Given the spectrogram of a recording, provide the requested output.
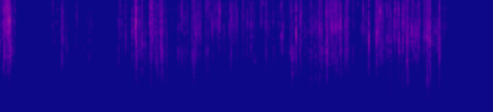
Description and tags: unwrapping a hard candy from its plastic wrapper.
